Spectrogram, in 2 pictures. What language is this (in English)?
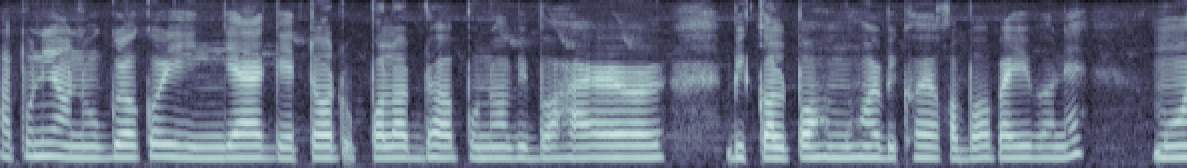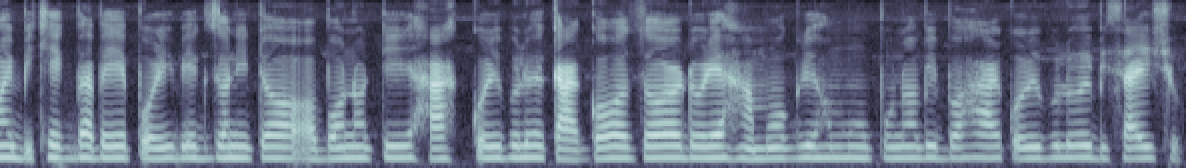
Assamese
